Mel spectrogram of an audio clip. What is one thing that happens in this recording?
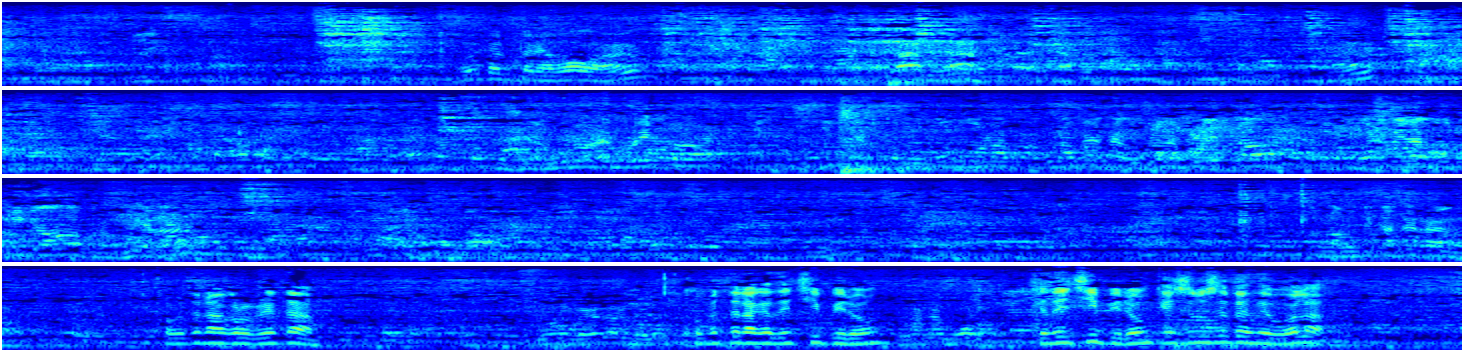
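A low murmur of voices fills a busy room.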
